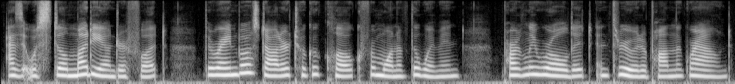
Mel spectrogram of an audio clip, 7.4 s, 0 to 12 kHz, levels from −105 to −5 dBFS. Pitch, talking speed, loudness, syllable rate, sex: 235 Hz, 210 wpm, -17 LUFS, 5.6 syllables/s, female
